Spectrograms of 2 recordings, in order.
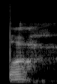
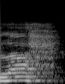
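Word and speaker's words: לָהּ: Vayetain lah. Okay, you are right in this. The hey is pronounced, but rather than lach, it's more breathy lah.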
